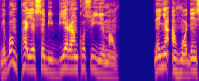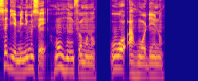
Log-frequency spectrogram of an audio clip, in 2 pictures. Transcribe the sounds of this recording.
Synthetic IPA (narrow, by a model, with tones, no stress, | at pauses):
mɪ̃˨bɔ̃˦m̩˨pʰa˦jɛ˦sɛ˦bi˨bi˦a˦ɾa˦ŋ̩˦kʰɔ˦sʊ˦ji˨e˨mã˨n˨ | nã˦ɲã˦ʔa˨ɦʊ̃˨ɔ˨dɪ̃˦nsɛ˦dɪ˨ɛ˨mĩ˨nĩ˦m˦sɛ˨hʊ̃˦ɦʊ̃˦mfæ˨mũ˨nʊ̃˨ | wʊ˦wɔ˦ʔa˨ɦʊ̃˨ɔ˨dɪ̃˦nːʊ̃˦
